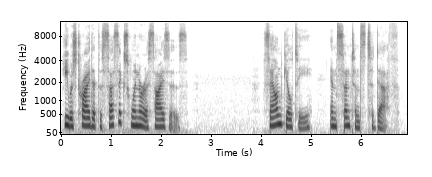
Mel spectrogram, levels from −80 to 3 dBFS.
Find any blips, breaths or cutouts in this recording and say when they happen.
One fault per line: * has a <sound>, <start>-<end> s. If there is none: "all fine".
all fine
